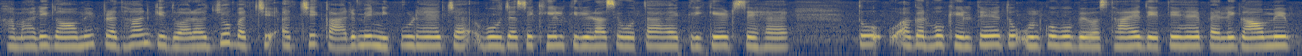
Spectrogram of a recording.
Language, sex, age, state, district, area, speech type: Hindi, female, 30-45, Uttar Pradesh, Chandauli, rural, spontaneous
